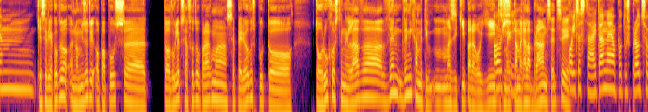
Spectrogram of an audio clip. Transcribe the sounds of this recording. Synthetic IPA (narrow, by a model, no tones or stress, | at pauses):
ce̞seðʝɐko̞p̚t̪o̞no̞mizoot̪iʔo̞pɐpus | t̪o̞ðule̞pse̞ɐft̪o̞t̪̬o̞pɾɐɣmɐse̞pe̞ɾio̞ðusput̪o̞ | t̪o̞ɾuxo̞st̪ine̞lɐðɐðe̞nðe̞nixɐme̞t̪imɐzicipɐɾɐɣo̞ʝitoizt̪ɐme̞ɣɐlɐbɾɐnt͡se̞t͡sipolisost̪ɐit̪ɐneɐpot̪uspɾot̪u̥so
